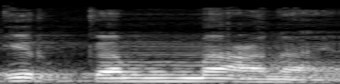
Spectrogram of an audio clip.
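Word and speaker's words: ٱرْكَب مَّعَنَا: Seperti dalam Al-Qur'an Nabi Nuh berkata kepada anaknya, di dalam Al-Qur'an tulisannya irkab ma'ana, naiklah bersama kami, ya. Tapi bacanya irkam ma'ana itu, ya, kalau di Al-Qur'an.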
